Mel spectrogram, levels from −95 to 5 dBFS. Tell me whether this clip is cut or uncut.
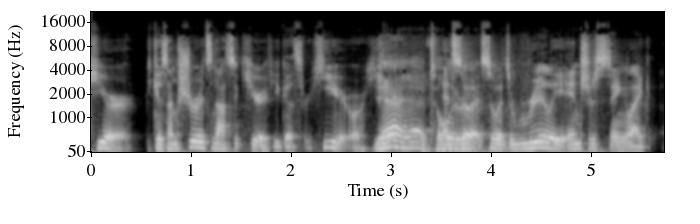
uncut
